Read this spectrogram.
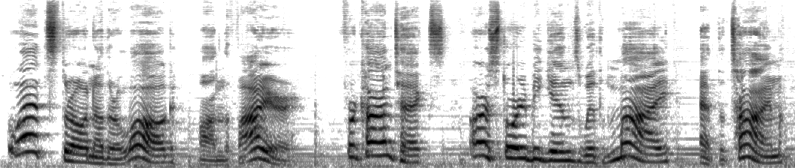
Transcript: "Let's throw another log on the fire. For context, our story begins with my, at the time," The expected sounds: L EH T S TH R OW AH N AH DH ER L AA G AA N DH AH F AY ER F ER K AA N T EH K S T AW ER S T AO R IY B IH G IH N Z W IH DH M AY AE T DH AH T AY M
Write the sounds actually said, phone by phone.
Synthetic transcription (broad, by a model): L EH T S TH R OW AH N AH DH ER L AA G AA N DH AH F AY ER F ER K AA N T EH K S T AW ER S T AO R IY B IH G IH N Z W IH DH M AY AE T DH AH T AY M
